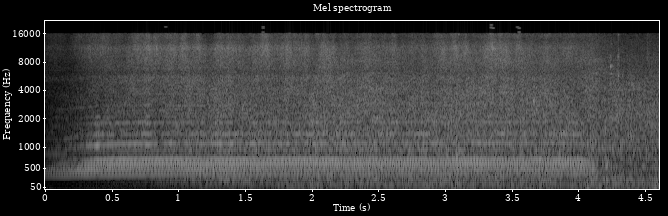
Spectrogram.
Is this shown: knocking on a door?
no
